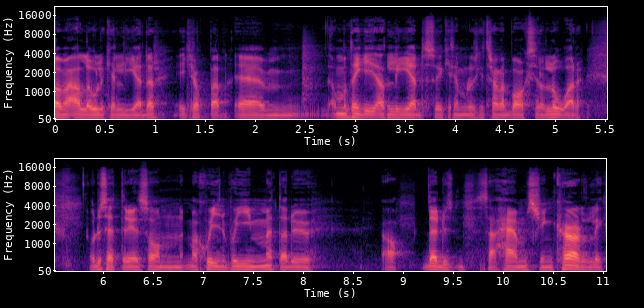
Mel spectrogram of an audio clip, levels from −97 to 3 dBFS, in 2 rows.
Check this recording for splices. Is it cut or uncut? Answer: cut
